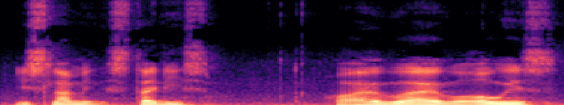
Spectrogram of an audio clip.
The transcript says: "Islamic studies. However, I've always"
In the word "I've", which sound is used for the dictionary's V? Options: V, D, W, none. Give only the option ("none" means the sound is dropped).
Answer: W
